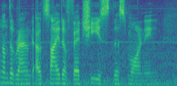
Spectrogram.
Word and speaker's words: Vecchi: the ground outside of Vecchi's this morning. Vecchi. They pronounce it Vecchi, but we find that weird because that's Italian and that's not how it's pronounced, but like that.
